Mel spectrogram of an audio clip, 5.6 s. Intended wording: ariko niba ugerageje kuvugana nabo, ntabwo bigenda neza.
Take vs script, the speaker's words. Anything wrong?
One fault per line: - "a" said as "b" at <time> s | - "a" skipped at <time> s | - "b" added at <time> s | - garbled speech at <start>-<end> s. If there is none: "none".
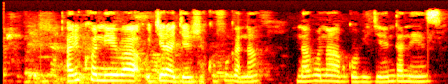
none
